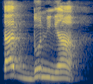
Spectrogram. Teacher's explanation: نون ساکن کے بعد یا اسی کلمے میں آ رہا ہے تو یہاں پہ کسی قسم کا ہم نے ادغام نہیں کرنا۔ اگر نون ساکن کے بعد یا دوسرے کلمے میں آتا تو ہم یہاں پہ ادغام مع الغنہ کرتے، تو یہ سمپل اظہار ہی پڑا جائے گا دنیا۔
